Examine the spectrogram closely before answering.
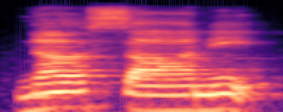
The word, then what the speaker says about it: Nassaney: Nassany.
